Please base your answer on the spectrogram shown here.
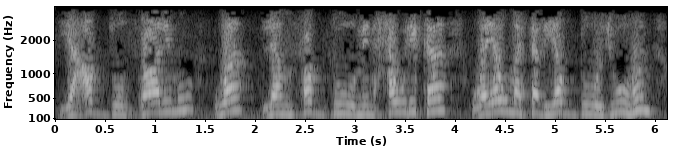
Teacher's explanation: التشابه والألفاظ في الضاد والظاء، فيجب أن يتبين الضاد من الظاء. وإذا كانت الضاد مشددة وجب أن يتأكد فيها البيان لتكرر الإطباق والاستعلاء والجهر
